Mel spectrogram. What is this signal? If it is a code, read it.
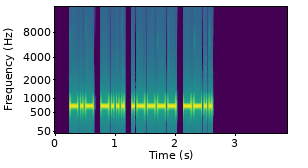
Morse code, heard as a keyed tone, about 28 wpm, 700 Hz. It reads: KB1Z
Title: USA Call Signs - 3x Character Spacing - 28wpm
